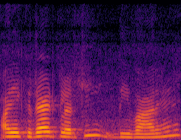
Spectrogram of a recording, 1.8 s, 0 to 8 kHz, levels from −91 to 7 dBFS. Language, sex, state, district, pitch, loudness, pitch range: Hindi, female, Uttar Pradesh, Budaun, 225 Hz, -21 LUFS, 200-250 Hz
